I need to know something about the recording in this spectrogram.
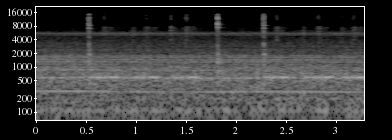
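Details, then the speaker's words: Ameritron ALS-1300 solid-state HF amp (older non-SMD RF boards) modified with Gigavac GH3 vacuum relays (~6 ms), full power into Bird dummy load, K3 semi break-in (not QSK) at 41 wpm; crisp irregular relay clicks over steady fan hum, normal operation. "and I'm not on qsk I don't know if you can hear the can you hear the initial relays come up that's that's semi breing at 41 words a minute"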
